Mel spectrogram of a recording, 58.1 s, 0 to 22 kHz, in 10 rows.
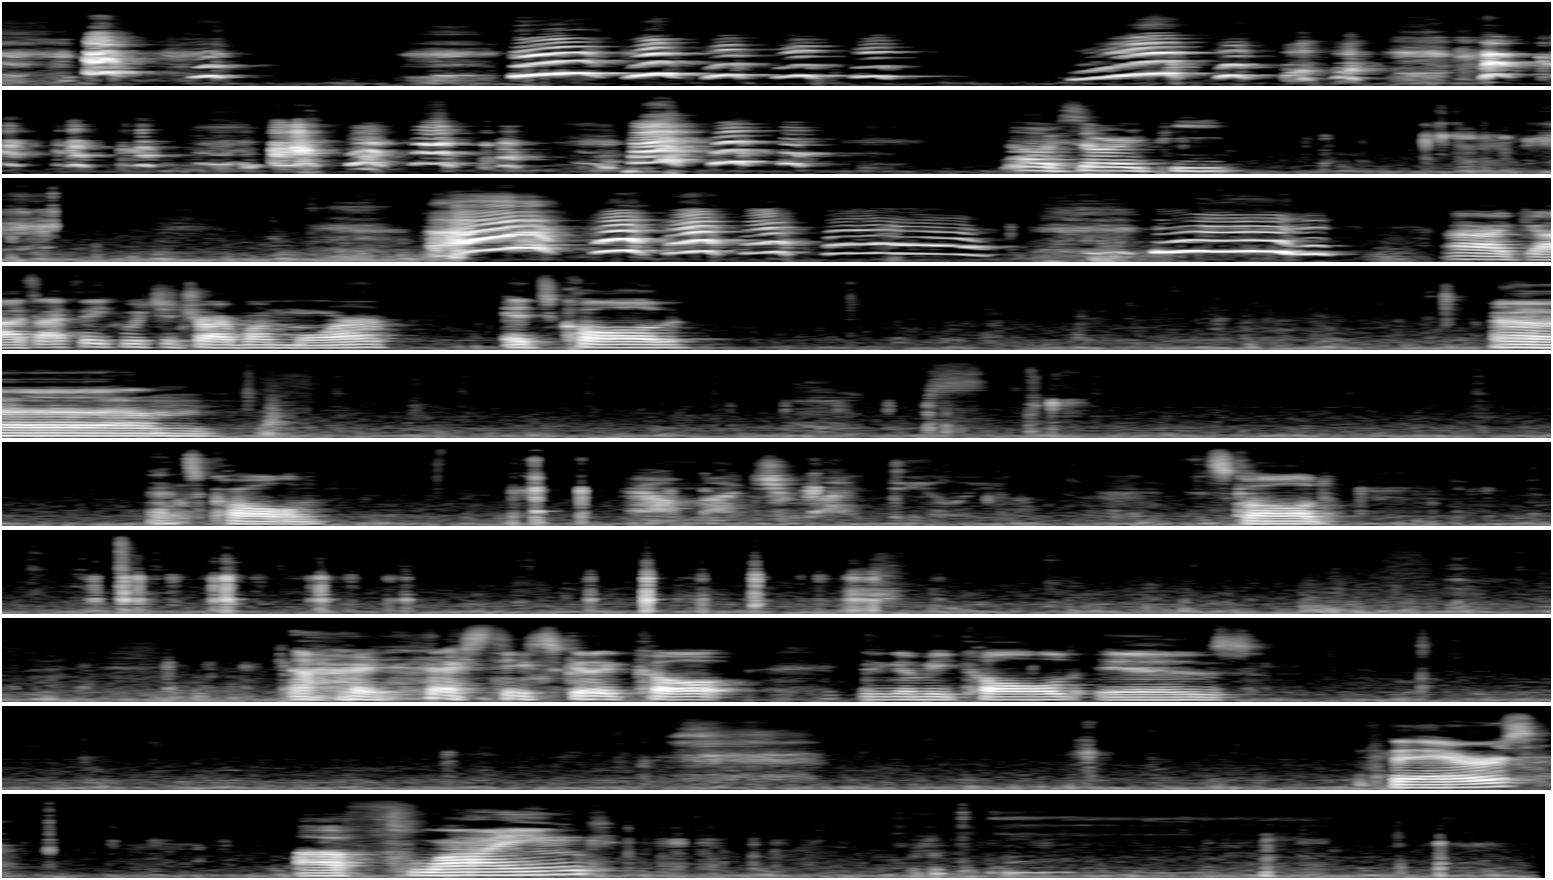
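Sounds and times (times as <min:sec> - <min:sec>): low room hum: 0:00.0 - 0:58.0
light ticking clicks: 0:22.6 - 0:23.0, 0:45.6 - 0:49.0
low hum: 0:54.4 - 0:58.0.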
